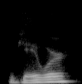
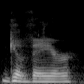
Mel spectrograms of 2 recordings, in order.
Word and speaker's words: Gewehr: That's a semi automatic rifle, but then you get a semi-automatic Gawer, which is great It's in pronounced theory. Gewehr.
